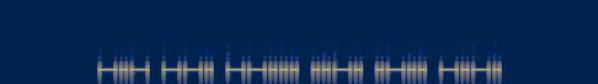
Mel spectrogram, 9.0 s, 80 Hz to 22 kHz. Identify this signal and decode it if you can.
Morse code, heard as a keyed tone, about 15 wpm, 700 Hz. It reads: KG7FLC
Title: USA Call Signs - 6 Characters - Repeated 2x - 15wpm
